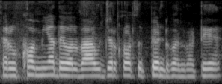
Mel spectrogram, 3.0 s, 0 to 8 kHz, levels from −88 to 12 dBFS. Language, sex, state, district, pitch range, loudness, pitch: Bhojpuri, female, Bihar, Muzaffarpur, 200-215 Hz, -17 LUFS, 210 Hz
